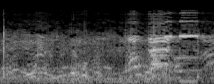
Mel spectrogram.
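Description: Chatter and calls from players and spectators at a kho-kho match. About one and a half seconds in there is a loud, rising shout.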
